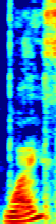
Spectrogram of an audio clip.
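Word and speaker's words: Wiss: They're Weiss, I think as you pronounce them, W-I-S-S.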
